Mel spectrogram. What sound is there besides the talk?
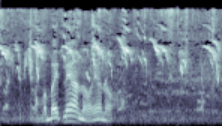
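chicken clucking, native labuyo chickens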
